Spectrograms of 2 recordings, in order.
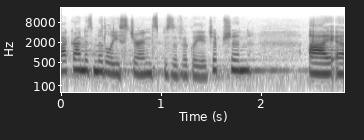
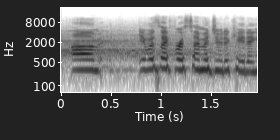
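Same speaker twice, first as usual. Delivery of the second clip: raised voice; 4 semitones higher, 9 dB louder than usual. Real, not acted. Repeats the line over the cheering.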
